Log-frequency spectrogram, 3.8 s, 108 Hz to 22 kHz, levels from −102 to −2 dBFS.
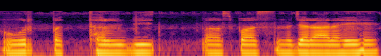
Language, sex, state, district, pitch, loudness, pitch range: Hindi, male, Uttar Pradesh, Saharanpur, 160 Hz, -18 LUFS, 160-165 Hz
